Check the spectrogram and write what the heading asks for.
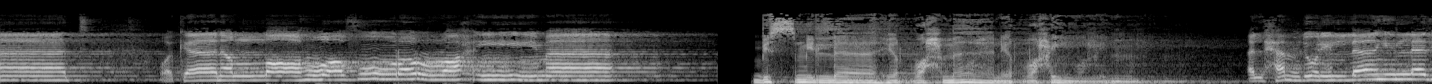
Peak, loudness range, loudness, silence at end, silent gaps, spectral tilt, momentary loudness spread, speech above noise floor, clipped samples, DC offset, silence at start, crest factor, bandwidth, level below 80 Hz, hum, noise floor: -2 dBFS; 6 LU; -15 LUFS; 0 s; 7.19-7.51 s; -4.5 dB/octave; 17 LU; 27 dB; under 0.1%; under 0.1%; 0 s; 14 dB; 11.5 kHz; -32 dBFS; none; -42 dBFS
